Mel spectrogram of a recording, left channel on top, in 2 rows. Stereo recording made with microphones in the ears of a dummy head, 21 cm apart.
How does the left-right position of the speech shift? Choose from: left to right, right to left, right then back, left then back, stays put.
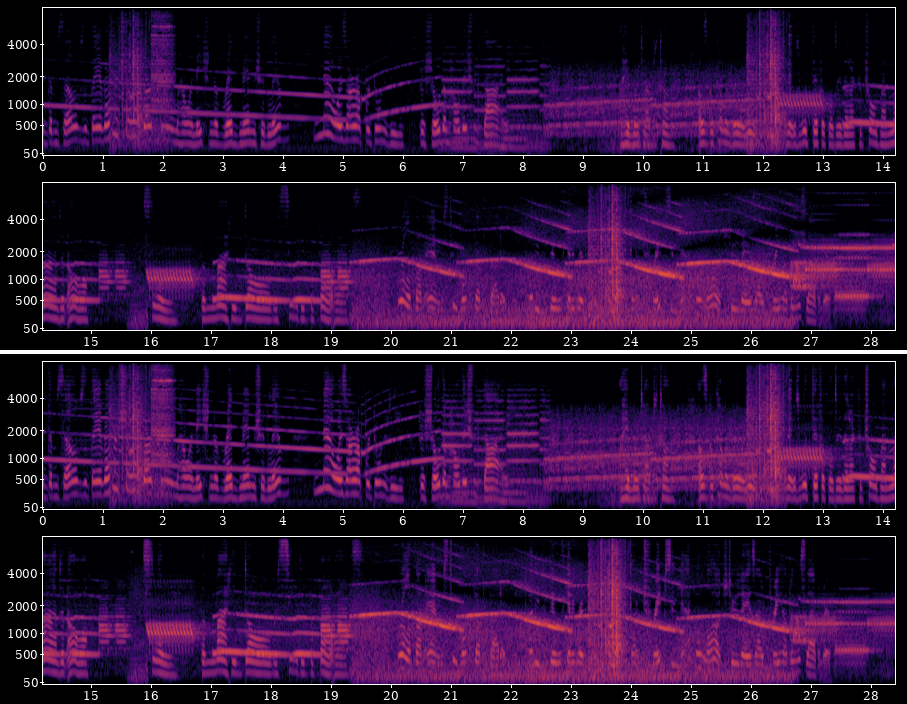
stays put.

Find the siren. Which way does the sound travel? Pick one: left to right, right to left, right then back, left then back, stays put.
right to left.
